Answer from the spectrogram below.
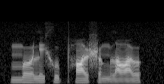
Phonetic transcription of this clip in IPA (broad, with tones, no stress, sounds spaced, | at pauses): m o˥˨ ʊ̯ l i˦ x u˦ pʰ ɑ˦ ʊ̯ ʂ ʊ˥˨ ŋ l ɑ˨˦ ʊ̯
